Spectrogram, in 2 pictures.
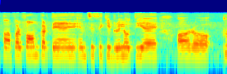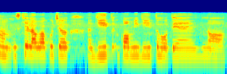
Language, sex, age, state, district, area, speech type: Urdu, female, 30-45, Maharashtra, Nashik, urban, spontaneous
